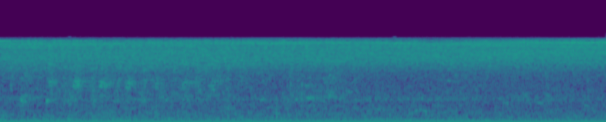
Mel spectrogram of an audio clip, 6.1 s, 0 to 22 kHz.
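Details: On 31 July 2007 at Maruyama Inari shrine, part of Tsurugaoka Hachimangu in Kamakura, Japan, cicadas fill the air with a steady, hissing, high-pitched drone that never pauses.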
